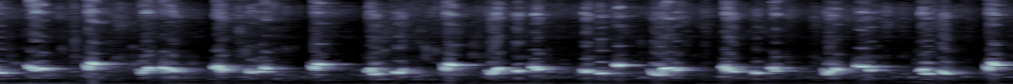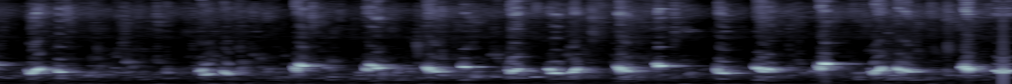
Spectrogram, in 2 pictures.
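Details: A yellow-vented bulbul (Pycnonotus goiavier) chatters in a fast run of bubbly, slurred chirps, about three notes a second, with a faint high hiss behind.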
